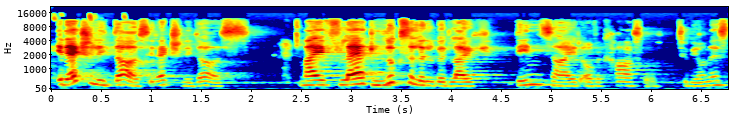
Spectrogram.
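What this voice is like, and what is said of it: Austrian accent in English. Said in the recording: “you might hear it from my accent,... I am Austrian”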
